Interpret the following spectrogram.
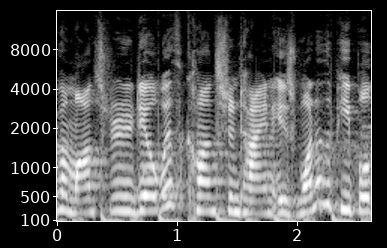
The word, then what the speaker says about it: Constantine: I'm saying Constantine wrong, I am saying it the way Neil Gaiman says it, and he's taking the pronunciation from Alan Moore himself, one of the creators of John Constantine. So I'm gonna say it that way. But if you say teen, that's cool too. Say it however you want.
